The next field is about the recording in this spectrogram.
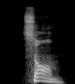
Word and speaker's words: Psalm: I'm going to say Palm West. I could be wrong, though. – What? How do you spell it? – P-S-A-L-A-M. – Psalm. – Psalm. – Psalm. Psalm West. – Okay. – Yes. – Yeah, that's Psalm.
